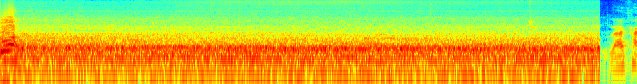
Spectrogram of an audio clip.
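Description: A commercial wok stove running at full flame: a loud, steady, unbroken rush of gas burner and kitchen extractor noise.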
